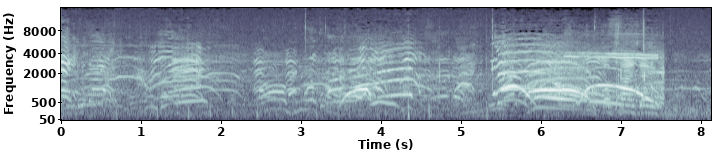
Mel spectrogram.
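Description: Several voices at a soccer game shouting and calling out over one another, with no clear words. The yelling is loudest about five and a half seconds in and cuts off suddenly near the end.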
